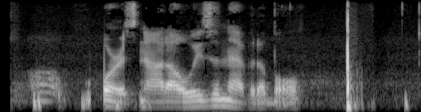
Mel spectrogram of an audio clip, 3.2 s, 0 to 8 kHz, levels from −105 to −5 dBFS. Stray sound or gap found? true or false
true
